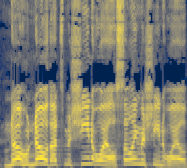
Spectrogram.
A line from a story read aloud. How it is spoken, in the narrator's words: Bella screamed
